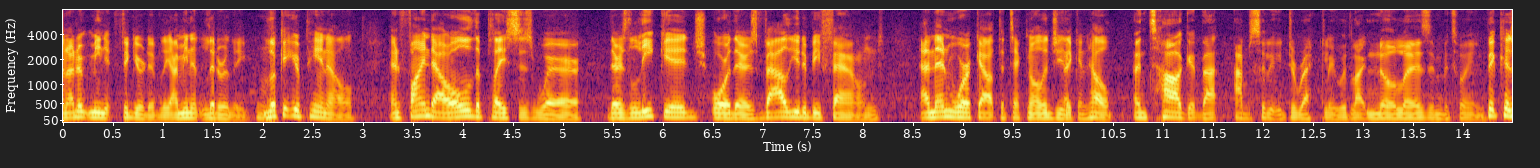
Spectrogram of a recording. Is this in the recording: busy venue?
yes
